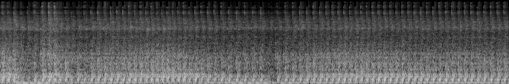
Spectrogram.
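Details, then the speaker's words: 1981 Honda XL500S single, first start from stone cold with makeshift fuel tank after oil change and air filter: fast, even idle with steady firing pulses and no knocking; runs fine, owner hears a possible leak, carb not leaking. "all right well she runs good i haven't had a chance to take her out on the road yet obviously but i at least know it idles and starts up pr"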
